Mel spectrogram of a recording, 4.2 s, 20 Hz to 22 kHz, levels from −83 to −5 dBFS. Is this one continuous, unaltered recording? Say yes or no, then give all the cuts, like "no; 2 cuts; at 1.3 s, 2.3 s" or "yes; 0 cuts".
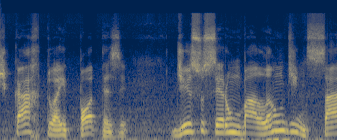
yes; 0 cuts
